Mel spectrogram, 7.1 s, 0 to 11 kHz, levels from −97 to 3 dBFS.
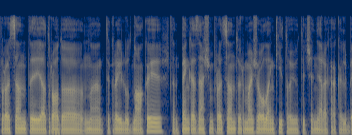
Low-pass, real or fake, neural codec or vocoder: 7.2 kHz; real; none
